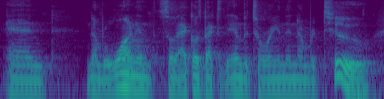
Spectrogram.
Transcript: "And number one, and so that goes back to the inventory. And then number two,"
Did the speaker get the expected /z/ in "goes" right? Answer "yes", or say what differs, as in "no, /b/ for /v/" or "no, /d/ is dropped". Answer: yes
